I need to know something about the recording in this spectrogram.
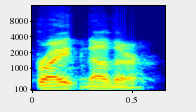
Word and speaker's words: Breitenother: and other squish it squish it together and just Mumble it other you you can even take out the ends just like bright another squish it I know I'm sure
